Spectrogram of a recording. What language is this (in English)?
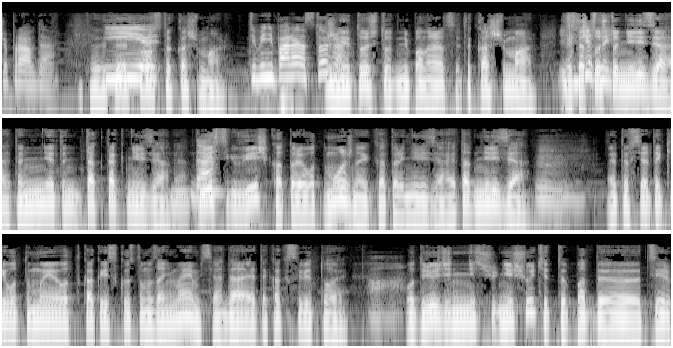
Russian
